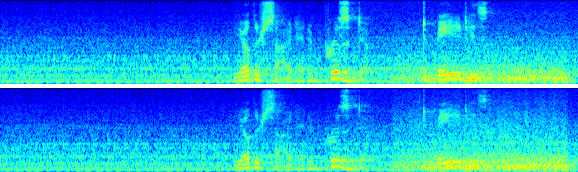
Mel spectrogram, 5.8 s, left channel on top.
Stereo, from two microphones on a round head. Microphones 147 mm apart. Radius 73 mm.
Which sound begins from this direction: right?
A sliding door, at 3.9 s.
